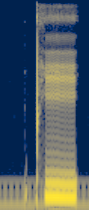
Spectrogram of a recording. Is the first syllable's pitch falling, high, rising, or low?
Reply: high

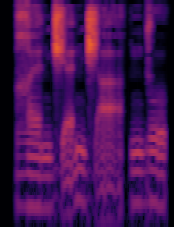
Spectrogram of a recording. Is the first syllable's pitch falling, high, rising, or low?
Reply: low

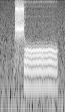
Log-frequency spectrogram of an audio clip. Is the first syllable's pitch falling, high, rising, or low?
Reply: high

